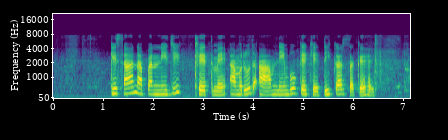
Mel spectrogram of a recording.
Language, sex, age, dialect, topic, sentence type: Magahi, female, 31-35, Southern, agriculture, statement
